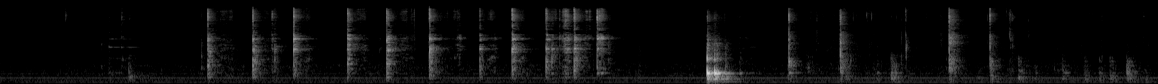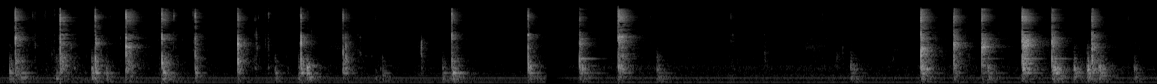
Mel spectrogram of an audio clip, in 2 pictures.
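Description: Irregular clicks and knocks of a stainless steel mixer-grinder jar and a glass mixing bowl as green marinade is emptied out of the jar and worked into the chicken by hand. The loudest is a single sharp knock about seven seconds in.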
